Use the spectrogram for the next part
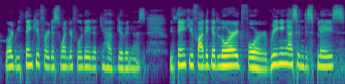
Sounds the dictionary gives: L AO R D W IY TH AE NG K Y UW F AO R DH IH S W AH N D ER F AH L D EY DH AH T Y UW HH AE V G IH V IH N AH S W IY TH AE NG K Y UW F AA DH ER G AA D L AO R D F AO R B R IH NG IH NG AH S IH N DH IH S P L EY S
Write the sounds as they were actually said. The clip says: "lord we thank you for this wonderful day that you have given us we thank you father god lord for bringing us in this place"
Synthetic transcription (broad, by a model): L AO R D W IY TH AE NG K Y UW F AO R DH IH S W AH N D ER F AH L D EY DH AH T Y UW HH AE V G IH V IH N AH S W IY TH AE NG K Y UW F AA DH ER G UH D L AO R D F AO R B R IH NG IH NG AH S IH N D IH S P L EY S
